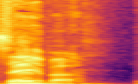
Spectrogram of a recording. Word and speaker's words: Yazeba: I think Yazuba, is that how you pronounce Yazeba. – It? – Yazeba. Though they specifically say they don't care how you pronounce it.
